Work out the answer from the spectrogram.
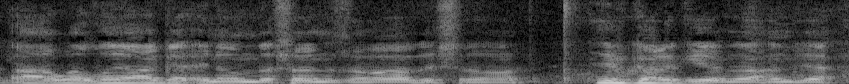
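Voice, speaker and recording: A man with a South Yorkshire accent chatting casually and haltingly as a radio operator, full of technical jargon. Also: medium pitch, steady tone, a little mellow, a little hiss or hum, poor audio.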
